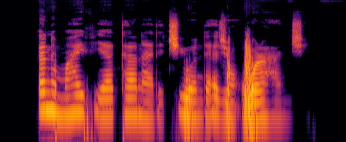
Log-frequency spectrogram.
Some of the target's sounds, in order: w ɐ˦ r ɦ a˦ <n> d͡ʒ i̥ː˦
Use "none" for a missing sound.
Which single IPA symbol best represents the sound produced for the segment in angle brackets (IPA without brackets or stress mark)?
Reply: n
